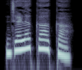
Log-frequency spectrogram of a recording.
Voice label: "ಜಲಕಾಕ", kannada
